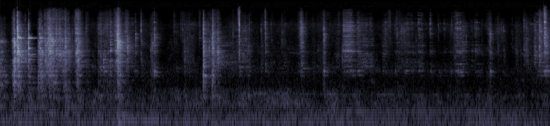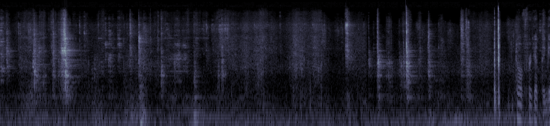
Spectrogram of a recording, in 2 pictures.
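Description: Metallic clicks, taps and light clanks from fitting a carburetor onto a small engine after its fuel tank was drained, irregular and close, over a low background rumble with a voice heard at times.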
